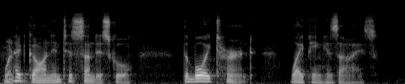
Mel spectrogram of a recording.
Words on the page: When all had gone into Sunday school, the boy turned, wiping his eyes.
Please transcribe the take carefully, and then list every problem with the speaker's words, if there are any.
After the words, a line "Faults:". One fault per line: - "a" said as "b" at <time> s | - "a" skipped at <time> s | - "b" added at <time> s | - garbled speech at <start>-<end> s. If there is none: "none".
When had gone into Sunday school, the boy turned, wiping his eyes.
Faults:
- "all" skipped at 0.1 s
